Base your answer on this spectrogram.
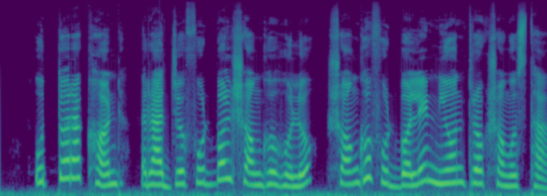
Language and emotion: Bengali, neutral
